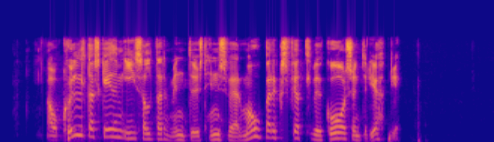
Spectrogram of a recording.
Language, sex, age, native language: Icelandic, male, 30-39, Icelandic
